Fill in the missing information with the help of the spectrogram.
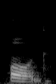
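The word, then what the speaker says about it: עוד: Below that is the word translated again, still, another, or more, and that is pronounced od.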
